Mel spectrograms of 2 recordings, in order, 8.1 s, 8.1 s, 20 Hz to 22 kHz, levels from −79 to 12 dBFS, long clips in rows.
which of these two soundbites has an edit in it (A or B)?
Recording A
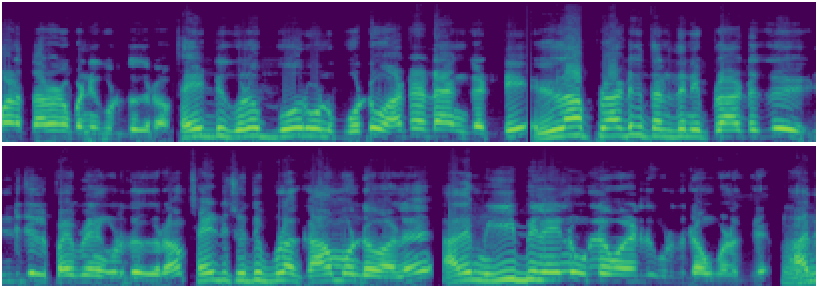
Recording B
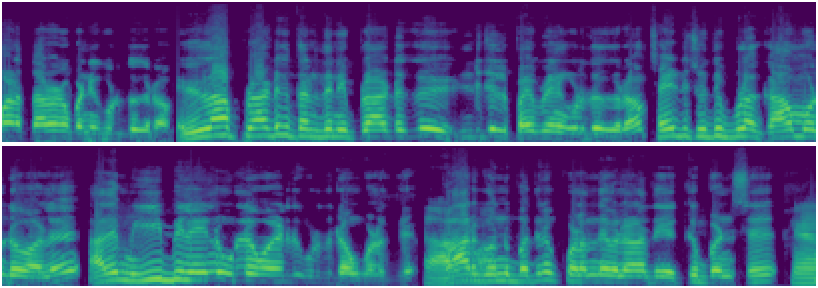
B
